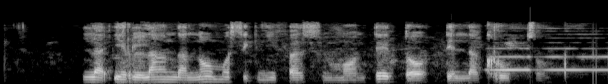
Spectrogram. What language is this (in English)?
Esperanto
